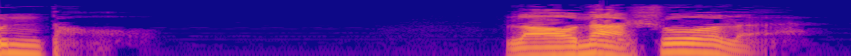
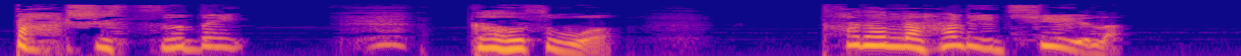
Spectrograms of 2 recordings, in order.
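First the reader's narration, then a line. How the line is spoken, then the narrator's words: Sobbing bitterly. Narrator (Chinese): 温黛黛痛哭道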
